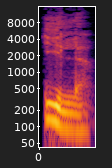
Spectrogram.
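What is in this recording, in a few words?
pronunciation "ile", French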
